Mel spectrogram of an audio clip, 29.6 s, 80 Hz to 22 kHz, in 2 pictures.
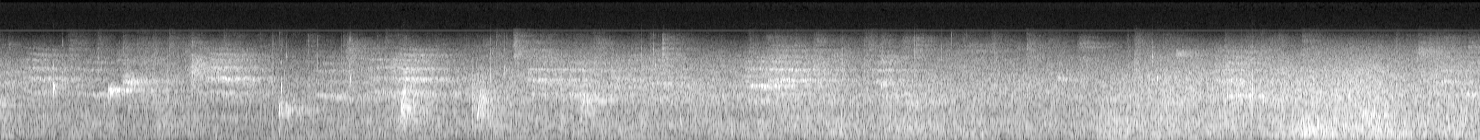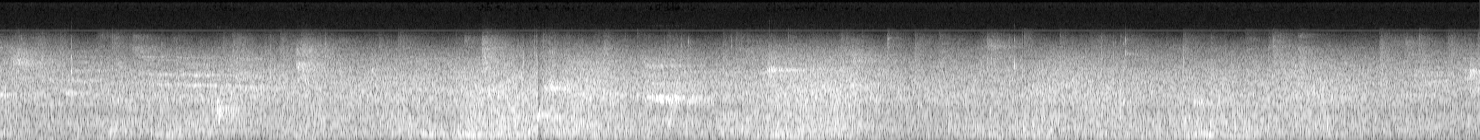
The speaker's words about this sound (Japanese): ここには波、水滴、ウミネコの3種類の音しかありません。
